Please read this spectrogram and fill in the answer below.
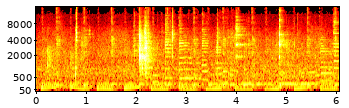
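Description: Background music with a steady bass beat, with a few short clinks of kitchen utensils against dishes.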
